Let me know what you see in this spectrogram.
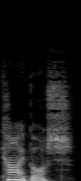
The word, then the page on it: kibosh: British English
